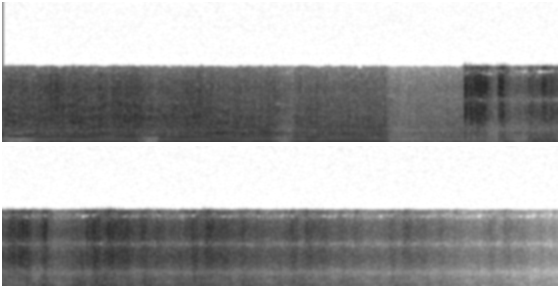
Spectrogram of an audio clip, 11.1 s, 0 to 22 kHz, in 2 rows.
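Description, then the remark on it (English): Race car engines roar and tires screech loudly for a few seconds, then a chaotic crash of about 20 cars colliding at around 180, grinding metal and scattering debris rumbling on, with no voices. “And if you think it's fun watching two football players run into each other head first at 20 miles an hour, how about 20 cars crashing into each other at 180?”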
